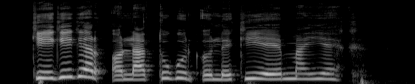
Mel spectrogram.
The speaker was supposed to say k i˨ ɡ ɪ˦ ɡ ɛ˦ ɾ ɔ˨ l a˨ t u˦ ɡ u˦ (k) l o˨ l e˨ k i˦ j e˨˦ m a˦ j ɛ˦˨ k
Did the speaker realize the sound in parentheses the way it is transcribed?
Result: no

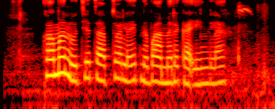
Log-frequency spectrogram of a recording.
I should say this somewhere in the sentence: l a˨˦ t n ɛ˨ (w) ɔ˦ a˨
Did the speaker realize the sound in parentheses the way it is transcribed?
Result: no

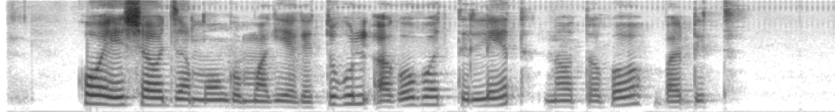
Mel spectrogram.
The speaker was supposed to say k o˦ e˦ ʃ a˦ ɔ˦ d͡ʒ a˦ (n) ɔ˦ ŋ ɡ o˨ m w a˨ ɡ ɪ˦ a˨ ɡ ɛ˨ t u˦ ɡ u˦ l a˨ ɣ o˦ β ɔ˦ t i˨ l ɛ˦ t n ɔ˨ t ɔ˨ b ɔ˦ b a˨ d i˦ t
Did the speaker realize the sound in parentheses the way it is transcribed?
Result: no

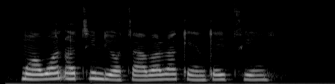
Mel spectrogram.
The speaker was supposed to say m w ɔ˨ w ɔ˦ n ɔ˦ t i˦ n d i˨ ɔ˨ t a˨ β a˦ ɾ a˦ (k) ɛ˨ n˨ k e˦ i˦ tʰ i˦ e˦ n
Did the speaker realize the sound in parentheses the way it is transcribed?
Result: yes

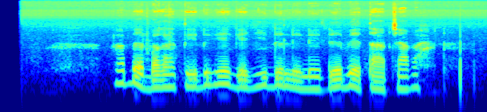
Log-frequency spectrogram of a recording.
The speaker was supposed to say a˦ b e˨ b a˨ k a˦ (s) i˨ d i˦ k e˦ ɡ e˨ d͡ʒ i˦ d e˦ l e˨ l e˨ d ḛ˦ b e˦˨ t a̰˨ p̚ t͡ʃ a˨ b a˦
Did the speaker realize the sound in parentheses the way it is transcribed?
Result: no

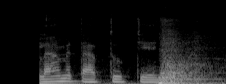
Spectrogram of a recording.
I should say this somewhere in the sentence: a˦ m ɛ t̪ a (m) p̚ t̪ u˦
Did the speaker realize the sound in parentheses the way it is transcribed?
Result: no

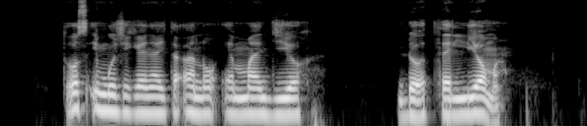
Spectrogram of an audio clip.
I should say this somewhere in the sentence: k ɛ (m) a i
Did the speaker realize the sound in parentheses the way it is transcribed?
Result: no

